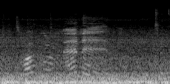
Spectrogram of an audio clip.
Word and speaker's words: Tahquamenon: talk hey guys we're on our way to Tahquamenon Falls wait no you said it right the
